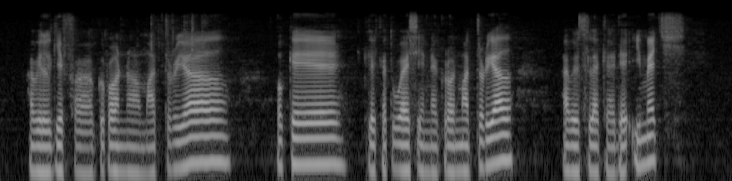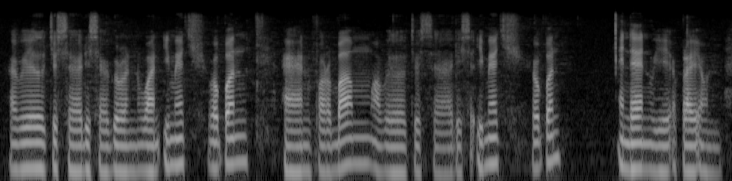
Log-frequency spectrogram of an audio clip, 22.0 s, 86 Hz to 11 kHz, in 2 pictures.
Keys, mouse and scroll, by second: 1.7-3.3 typing, 4.0 click, 6.3 click, 12.5 click.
